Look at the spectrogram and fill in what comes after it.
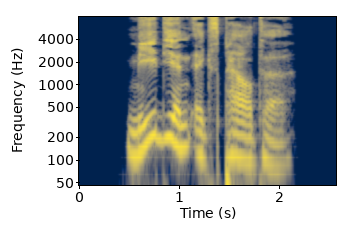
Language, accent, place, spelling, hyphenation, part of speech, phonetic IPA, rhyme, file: German, Germany, Berlin, Medienexperte, Me‧di‧en‧ex‧per‧te, noun, [ˈmeːdi̯ənʔɛksˌpɛʁtə], -ɛʁtə, De-Medienexperte.ogg
- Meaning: media expert, expert on the media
